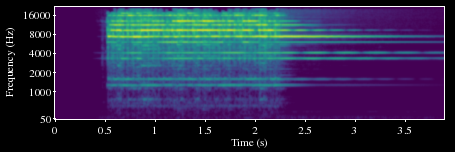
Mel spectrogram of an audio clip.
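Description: A single loud burst of an old-style telephone bell ringing, a bright metallic clatter lasting about two seconds before cutting off, leaving a brief ringing decay into quiet.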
